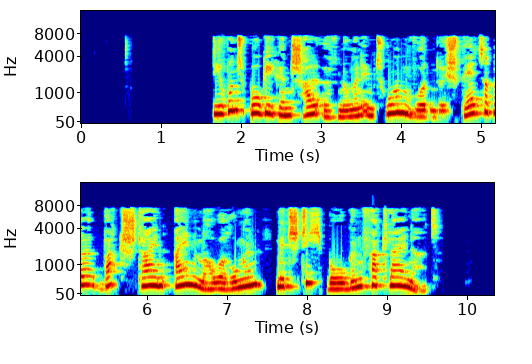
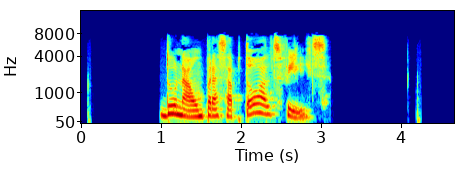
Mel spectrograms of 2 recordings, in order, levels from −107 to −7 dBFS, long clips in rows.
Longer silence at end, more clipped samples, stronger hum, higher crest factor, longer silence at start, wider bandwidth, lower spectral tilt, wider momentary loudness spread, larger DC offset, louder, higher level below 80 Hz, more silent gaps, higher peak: second, 0.75 s vs 1.6 s; neither; neither; second, 14 dB vs 20 dB; first, 1.65 s vs 1 s; about the same, 7.8 kHz vs 8.2 kHz; about the same, -5.5 dB/octave vs -4.5 dB/octave; about the same, 6 LU vs 8 LU; neither; first, -13 LUFS vs -18 LUFS; about the same, -58 dBFS vs -54 dBFS; first, 7.55-7.60 s vs none; about the same, 0 dBFS vs -2 dBFS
